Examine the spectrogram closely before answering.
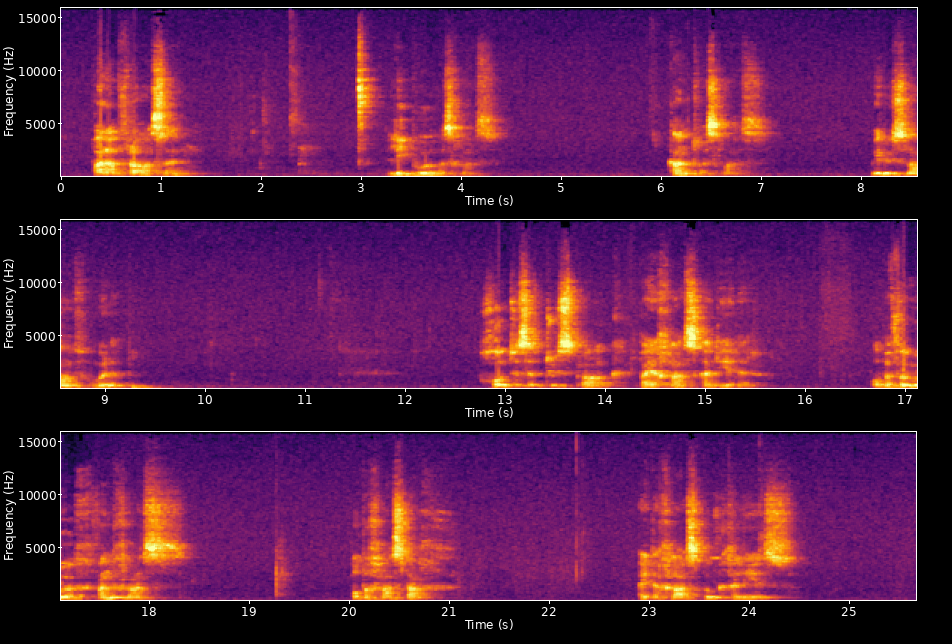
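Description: A middle-aged man reads out slowly and clearly into a microphone, with pauses between lines.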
